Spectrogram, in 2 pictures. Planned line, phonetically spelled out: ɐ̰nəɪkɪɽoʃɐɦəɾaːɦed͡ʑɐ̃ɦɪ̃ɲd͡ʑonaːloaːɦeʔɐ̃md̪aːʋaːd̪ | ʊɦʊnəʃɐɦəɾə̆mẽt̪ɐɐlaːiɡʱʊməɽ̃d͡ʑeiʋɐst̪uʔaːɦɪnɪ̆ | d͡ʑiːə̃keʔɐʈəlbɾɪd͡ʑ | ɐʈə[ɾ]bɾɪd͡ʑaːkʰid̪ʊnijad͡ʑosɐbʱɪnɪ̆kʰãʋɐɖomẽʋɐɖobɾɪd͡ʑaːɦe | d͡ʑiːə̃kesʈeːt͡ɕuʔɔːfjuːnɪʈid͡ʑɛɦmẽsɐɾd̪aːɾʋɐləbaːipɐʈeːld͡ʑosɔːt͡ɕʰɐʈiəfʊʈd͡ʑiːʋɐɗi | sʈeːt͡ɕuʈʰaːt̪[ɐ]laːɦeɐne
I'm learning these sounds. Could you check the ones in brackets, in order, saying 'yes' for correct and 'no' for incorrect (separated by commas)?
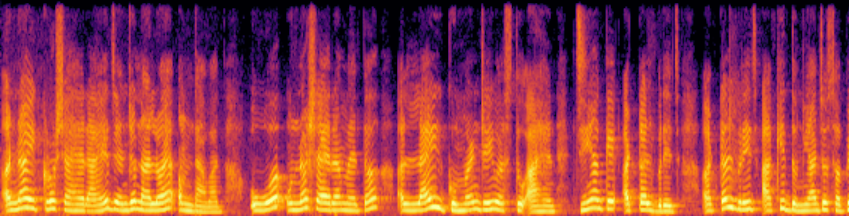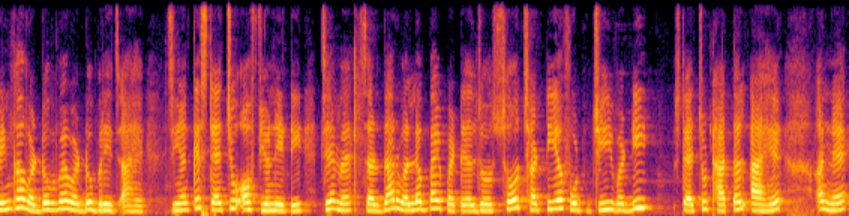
no, no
